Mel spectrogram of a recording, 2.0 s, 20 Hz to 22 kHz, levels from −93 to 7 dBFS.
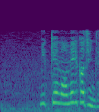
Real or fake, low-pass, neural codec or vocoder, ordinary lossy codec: fake; 7.2 kHz; codec, 16 kHz, 8 kbps, FreqCodec, larger model; none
